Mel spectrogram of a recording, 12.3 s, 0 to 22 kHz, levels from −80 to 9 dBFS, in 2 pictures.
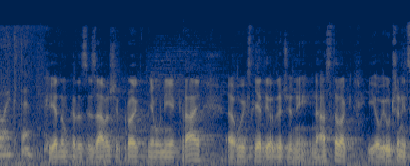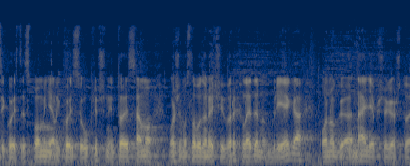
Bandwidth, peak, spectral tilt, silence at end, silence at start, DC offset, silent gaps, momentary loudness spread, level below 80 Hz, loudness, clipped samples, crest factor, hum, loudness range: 13 kHz; -8 dBFS; -6 dB/octave; 0 s; 0 s; under 0.1%; none; 6 LU; -48 dBFS; -27 LUFS; under 0.1%; 20 dB; none; 1 LU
